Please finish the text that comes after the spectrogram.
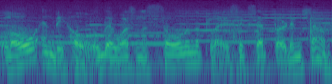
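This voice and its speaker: An actor playing a brisk, wry, streetwise insurance investigator in an old-time radio detective drama. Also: male voice, sits low, sing-song. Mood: dry, matter-of-fact. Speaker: radio drama lead and narrator. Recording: dull vintage radio broadcast, music behind.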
